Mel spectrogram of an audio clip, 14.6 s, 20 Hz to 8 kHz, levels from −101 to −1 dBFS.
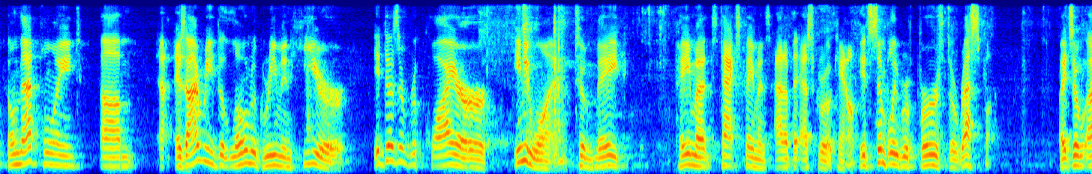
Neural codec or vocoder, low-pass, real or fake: vocoder, 22.05 kHz, 80 mel bands, HiFi-GAN; 7.2 kHz; fake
